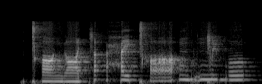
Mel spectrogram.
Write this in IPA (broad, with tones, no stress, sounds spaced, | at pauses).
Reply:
ǀʰ ɑ˩ ŋ ɡ ɑ˩ c | ħ e˥ ǀʰ ɑ̰˥ | ŋ ɡ ṵ˥ ŋ͡ǀ y˥ b o˥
